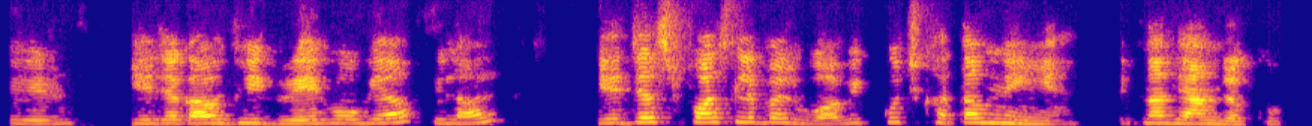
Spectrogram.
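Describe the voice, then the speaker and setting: A woman's voice: on the high side, moderate pace, a little mellow, highs cut off. A woman teaching a live portrait-drawing class, explaining patiently and often checking that her students follow. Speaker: art teacher.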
